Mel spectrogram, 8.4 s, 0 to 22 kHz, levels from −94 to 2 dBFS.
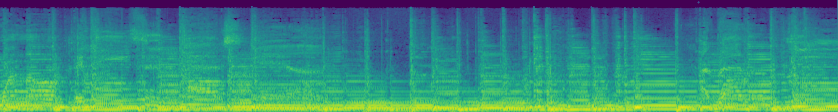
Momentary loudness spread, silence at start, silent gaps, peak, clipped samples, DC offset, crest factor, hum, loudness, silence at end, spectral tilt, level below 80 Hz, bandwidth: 1 LU; 0 s; none; 0 dBFS; under 0.1%; 0.5%; 8 dB; none; -9 LUFS; 0 s; -7 dB/octave; -28 dBFS; 15.5 kHz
